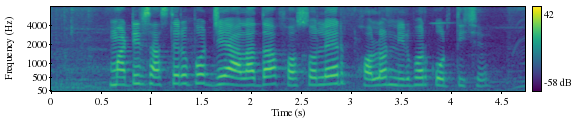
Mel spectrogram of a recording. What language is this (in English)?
Bangla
